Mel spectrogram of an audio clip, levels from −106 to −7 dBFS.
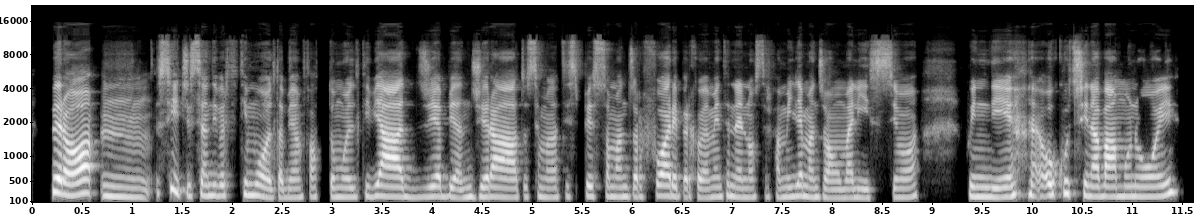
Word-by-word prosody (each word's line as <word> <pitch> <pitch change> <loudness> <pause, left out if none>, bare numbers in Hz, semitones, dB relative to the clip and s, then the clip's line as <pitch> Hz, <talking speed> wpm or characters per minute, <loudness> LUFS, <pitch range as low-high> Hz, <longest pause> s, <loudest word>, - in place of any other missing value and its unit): però, 260 -1 +8
mhmm, 190 -4 -4
sì 290 +4 -1
ci 210 - -6
siam 210 - -2
divertiti 215 +2 -4
molto, 200 -6 -1
abbiam 180 +1 -5
fatto 190 -1 -9
molti 190 +2 -6
viaggi, 195 -2 +4
abbiam 190 -3 -1
girato, 190 -1 +2
siamo 190 -1 -8
andati 185 +2 -8
spesso 200 0 -6
a - - -5
mangiar 195 0 -4
fuori 210 -1 +1
perché 185 0 -6
ovviamente 190 +4 -4
nelle 185 -3 -1
nostre 185 +2 -9
famiglie 190 +2 -3
mangiavamo 180 -3 -3
malissimo, 175 +3 -5 0.4
quindi 190 -2 0 0.3
o 220 +3 +3
cucinavamo 200 -5 +2
noi 200 +7 -1
195 Hz, 155 wpm, -20 LUFS, 185-210 Hz, 0.4 s, però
